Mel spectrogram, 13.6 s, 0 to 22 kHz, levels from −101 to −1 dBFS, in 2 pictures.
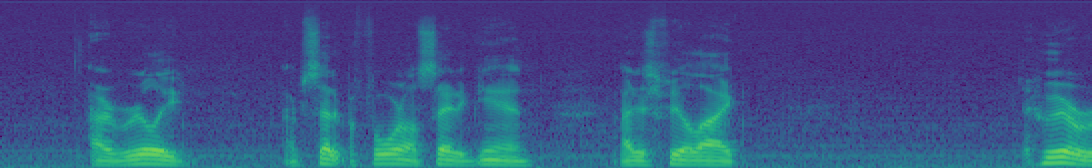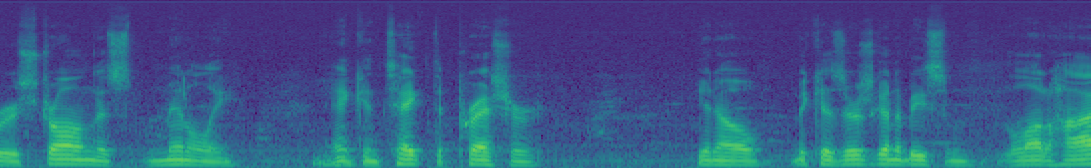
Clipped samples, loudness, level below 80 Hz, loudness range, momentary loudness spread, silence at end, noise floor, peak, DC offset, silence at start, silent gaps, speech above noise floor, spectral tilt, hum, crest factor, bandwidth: under 0.1%; -30 LUFS; -56 dBFS; 3 LU; 14 LU; 0 s; -56 dBFS; -10 dBFS; under 0.1%; 0.55 s; none; 27 dB; -6 dB/octave; 60 Hz at -65 dBFS; 20 dB; over 20 kHz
